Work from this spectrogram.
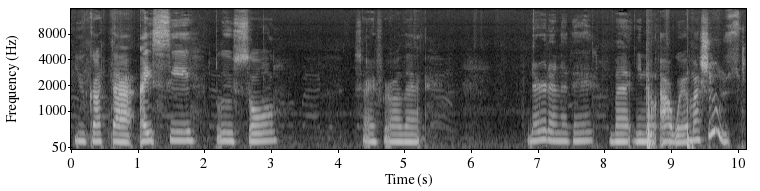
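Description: A woman giving a casual, unscripted product review in a hesitant, halting, informal way, recorded on a handheld device in a bedroom. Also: mid-range voice, flat delivery. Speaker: sneaker reviewer. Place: bedroom at home. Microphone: handheld phone or camera. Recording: clicks and light background noise.

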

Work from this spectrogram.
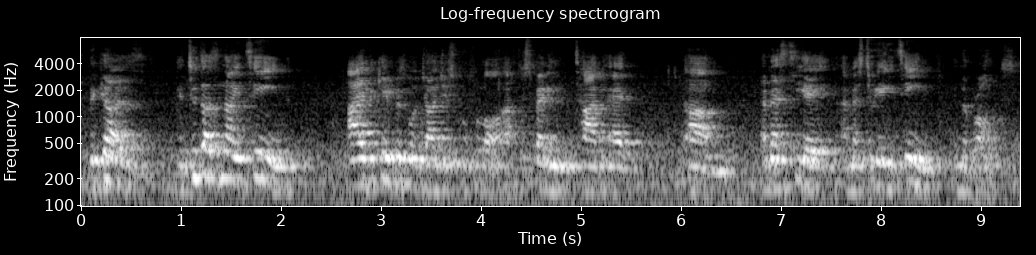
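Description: A middle-aged man from California, a school principal giving an animated conference talk with many restarts and fillers. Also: fairly high pitch. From Inglewood, California. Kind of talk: conference presentation. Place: large hotel meeting room. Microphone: far camera, no mic. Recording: echoey room from far off, audible noise.

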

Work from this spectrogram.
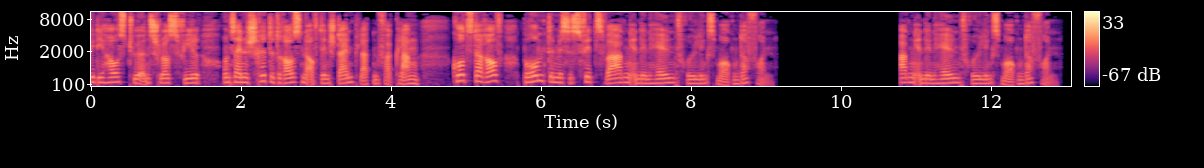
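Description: A woman reading a first-person novel as an expressive, scripted narration. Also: sits low, dry recording, studio quality. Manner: expressive, acts out dialogue. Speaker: audiobook narrator.

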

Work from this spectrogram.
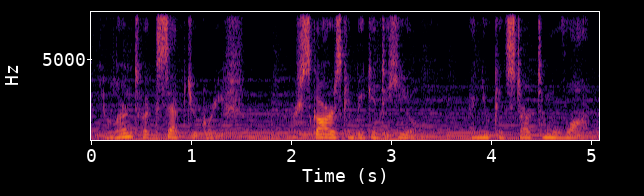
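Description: A woman playing a gentle, forgiving soul in a comic dub, soft and soothing beneath very loud music. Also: fairly low pitch, steady tone, moderate pace, close to an everyday voice. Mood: gentle, consoling. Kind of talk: dramatic comic dub acting.

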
